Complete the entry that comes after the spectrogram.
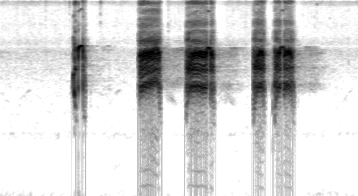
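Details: Black francolin from Sindh, Pakistan, giving a loud rasping call: a short opening note, then two long buzzy grating notes and a quick closing pair, harsh and broad-toned, in a quiet setting.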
